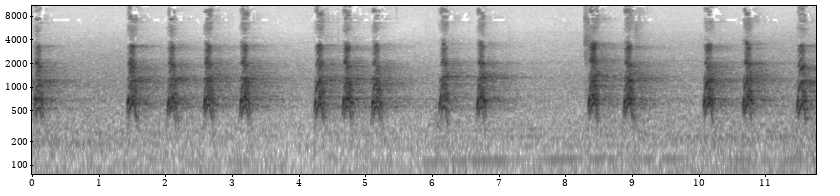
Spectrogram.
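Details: Dogs barking while playing together: short sharp barks in quick bursts of two to four, with pauses between groups, over a low steady background hum.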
